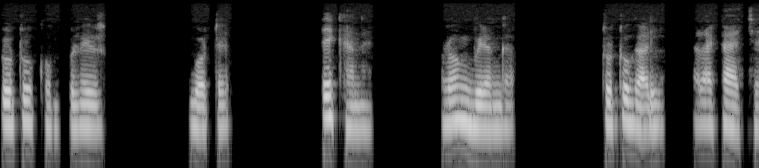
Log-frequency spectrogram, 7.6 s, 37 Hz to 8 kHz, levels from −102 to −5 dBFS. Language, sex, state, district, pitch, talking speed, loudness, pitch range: Bengali, male, West Bengal, Jalpaiguri, 140 Hz, 85 wpm, -33 LUFS, 135-150 Hz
